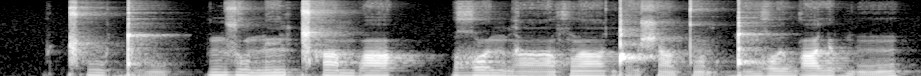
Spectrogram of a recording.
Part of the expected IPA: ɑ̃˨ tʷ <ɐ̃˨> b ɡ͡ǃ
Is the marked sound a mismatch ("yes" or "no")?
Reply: yes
